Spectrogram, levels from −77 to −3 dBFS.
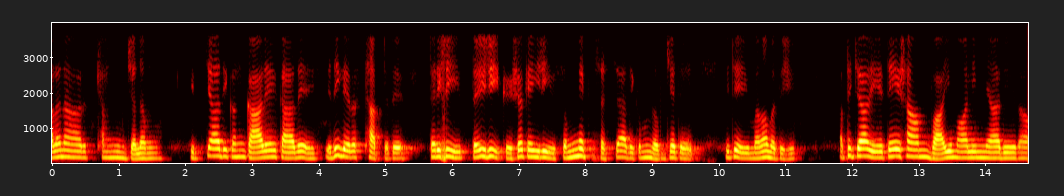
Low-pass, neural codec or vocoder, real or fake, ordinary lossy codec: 3.6 kHz; codec, 24 kHz, 0.9 kbps, WavTokenizer, large speech release; fake; none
